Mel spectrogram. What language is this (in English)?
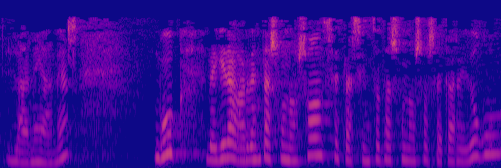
Basque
